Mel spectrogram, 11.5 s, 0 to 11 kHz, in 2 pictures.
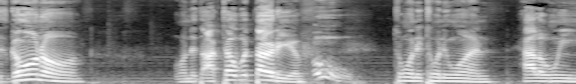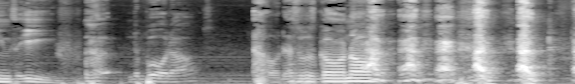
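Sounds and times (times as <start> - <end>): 
speech: 0.0 - 0.9, 1.8 - 7.7, 8.3 - 11.5
dog barking: 9.4 - 11.5.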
